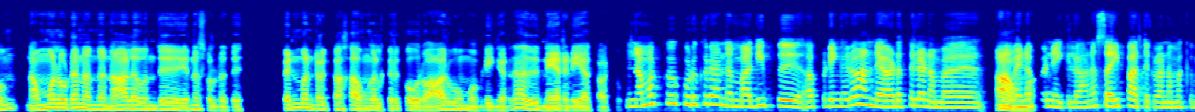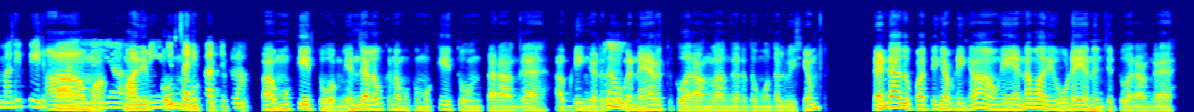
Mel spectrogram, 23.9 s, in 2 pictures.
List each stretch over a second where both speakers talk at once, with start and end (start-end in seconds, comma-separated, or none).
12.5-14.5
